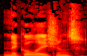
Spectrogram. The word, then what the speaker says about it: Nicolaitans: Is that how you say it again, right? Nicolaitans? – Yeah, that's correct.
